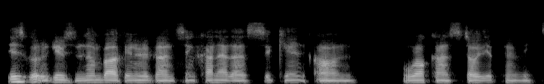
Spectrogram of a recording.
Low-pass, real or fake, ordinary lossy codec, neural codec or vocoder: 7.2 kHz; fake; none; codec, 16 kHz, 1.1 kbps, Voila-Tokenizer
